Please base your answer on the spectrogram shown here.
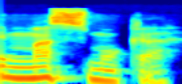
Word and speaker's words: ما اسمك: Or say masmuka. So you join it. That's more correct.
